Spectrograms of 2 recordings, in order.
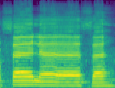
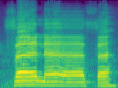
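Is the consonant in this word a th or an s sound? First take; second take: th; th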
